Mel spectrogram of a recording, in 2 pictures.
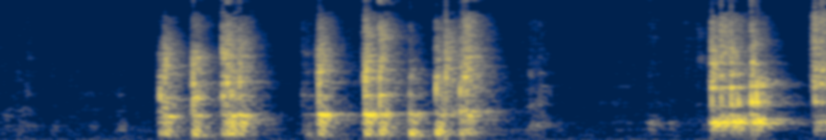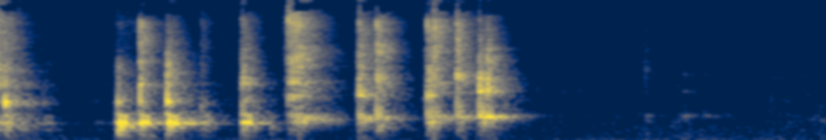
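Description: A plastic pop tube fidget toy being stretched and pulled in quick strokes: about a dozen short sounds, each with a pitch to it, coming one after another for some six seconds.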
